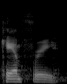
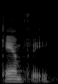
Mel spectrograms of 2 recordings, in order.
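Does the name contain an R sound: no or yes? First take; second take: yes; no. First: The name is said with an R sound. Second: The name is said without an R sound. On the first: The speaker calls it wrong. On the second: The speaker calls it right. "There's no R"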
